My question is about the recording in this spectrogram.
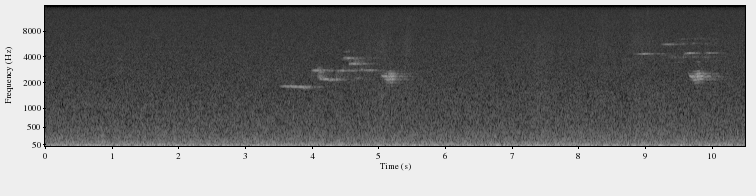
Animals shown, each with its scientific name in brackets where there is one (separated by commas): Hermit Thrush (Catharus guttatus), Veery (Catharus fuscescens)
